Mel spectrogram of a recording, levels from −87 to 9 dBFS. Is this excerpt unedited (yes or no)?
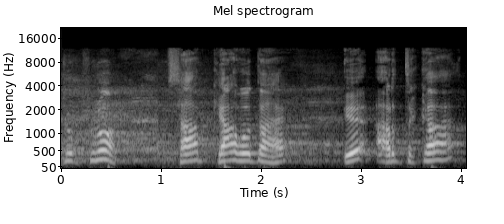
no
